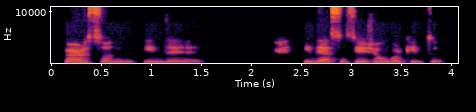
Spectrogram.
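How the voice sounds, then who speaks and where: In an Argentine accent, a woman speaks at a fairly high pitch with fairly even intonation. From Argentina. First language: Spanish. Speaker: realtor. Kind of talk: video conference introduction. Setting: video call. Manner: halting.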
